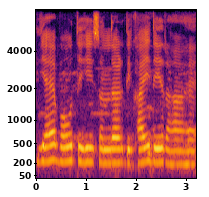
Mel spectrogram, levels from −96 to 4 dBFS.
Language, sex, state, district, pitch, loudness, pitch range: Hindi, female, Chhattisgarh, Raipur, 210 Hz, -13 LUFS, 200-220 Hz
